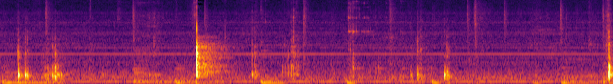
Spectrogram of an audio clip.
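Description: Chef's knife cutting through a zucchini and knocking on a wooden cutting board: a few scattered knocks, the loudest about two seconds in.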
